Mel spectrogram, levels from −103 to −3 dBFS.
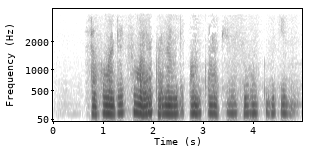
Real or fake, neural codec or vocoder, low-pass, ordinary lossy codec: fake; autoencoder, 22.05 kHz, a latent of 192 numbers a frame, VITS, trained on one speaker; 3.6 kHz; AAC, 16 kbps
